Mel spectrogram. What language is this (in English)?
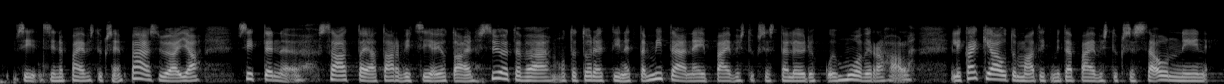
Finnish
